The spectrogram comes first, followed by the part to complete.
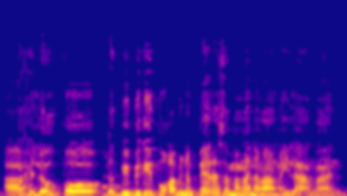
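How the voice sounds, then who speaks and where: A woman's voice: fairly high pitch, fairly quick, pitched below the performer's own voice, natural voice. A woman voicing a polite mayor handing out money and houses in a storytime video. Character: generous mayor handing out aid. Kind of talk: storytime voice acting over slime video.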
